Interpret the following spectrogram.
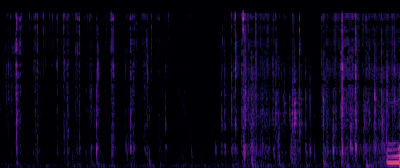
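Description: Plastic packaging crinkling and crackling as it is cut open with scissors and handled, in a quiet run of small crackles that stops briefly about halfway and grows busier afterwards.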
